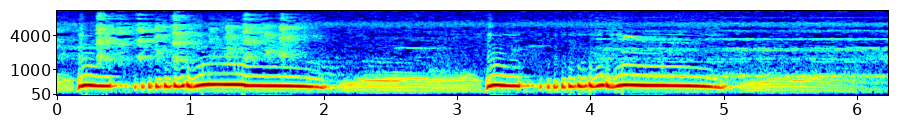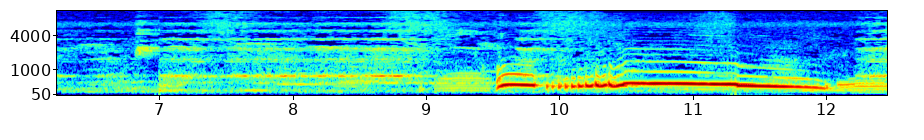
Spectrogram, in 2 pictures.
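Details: Bass-heavy song of a local collared dove used for luring. A run of stuttered low coos falling in pitch, then a quiet gap of several seconds before a final long coo.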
